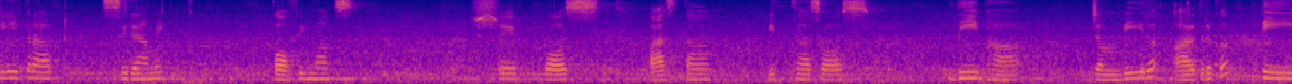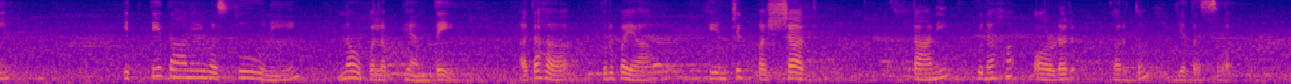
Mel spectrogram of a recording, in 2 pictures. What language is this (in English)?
Sanskrit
